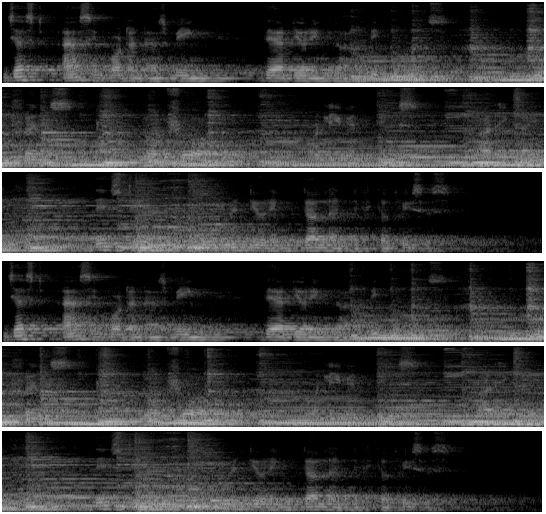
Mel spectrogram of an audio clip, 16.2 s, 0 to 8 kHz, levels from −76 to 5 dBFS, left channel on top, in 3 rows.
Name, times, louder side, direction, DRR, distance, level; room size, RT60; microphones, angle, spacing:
voice 1, 0.0-2.1 2.6-4.5 5.3-6.4 6.7-7.6 8.5-9.6 10.1-11.1 11.7-12.7 13.0-15.3, equal, 5° left, 5 dB, 0.4 m, -33 dB
sound 1, 3.5-13.0, right 1 dB, 65° right, 1.2 m, -27 dB
6.5 x 4.0 x 5.4 m, 2.8 s
head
